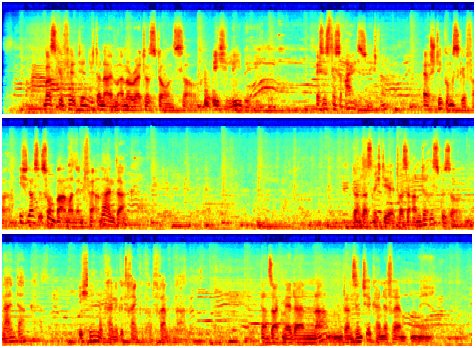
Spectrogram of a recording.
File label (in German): Synchron, maenner; Halston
